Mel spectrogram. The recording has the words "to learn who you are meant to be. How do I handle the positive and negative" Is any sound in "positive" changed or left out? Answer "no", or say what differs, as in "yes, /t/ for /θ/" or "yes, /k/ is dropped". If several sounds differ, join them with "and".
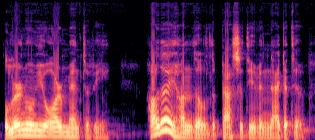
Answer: yes, /s/ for /z/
